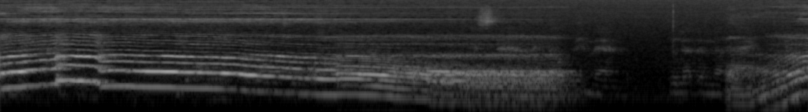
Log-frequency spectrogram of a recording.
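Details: A Pembroke Welsh corgi watching The Dog Whisperer on TV gives a long, wavering howl that slides steadily downward into rough whines.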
